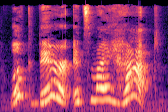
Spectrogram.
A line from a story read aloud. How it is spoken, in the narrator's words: shrieked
